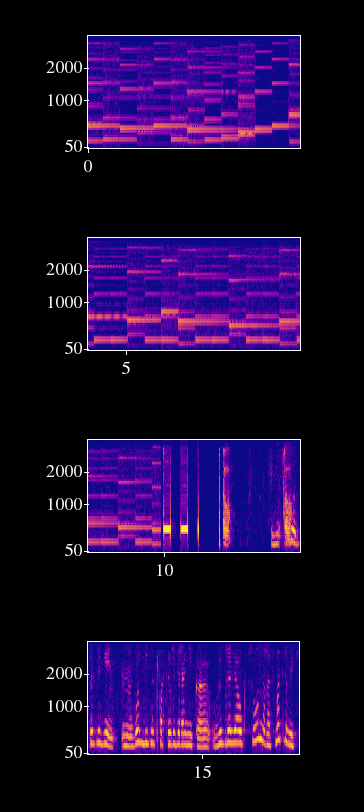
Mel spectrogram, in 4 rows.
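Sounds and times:
telephone hold tones electronic melody while call is transferred: 0:00.0 - 0:10.2
speech: 0:12.4 - 0:16.9.

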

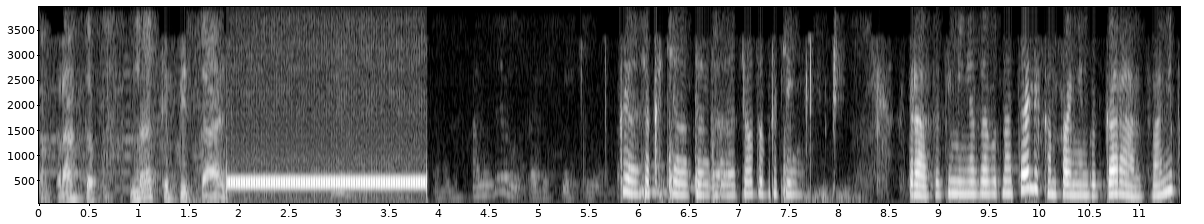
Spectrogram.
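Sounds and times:
speech: 0:00.2 - 0:02.1, 0:05.3 - 0:07.9, 0:08.7 - 0:11.4
steady single-pitched telephone tone while a call is transferred: 0:01.9 - 0:03.9.

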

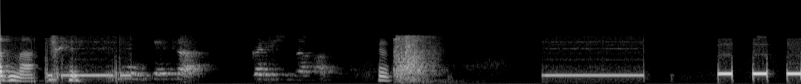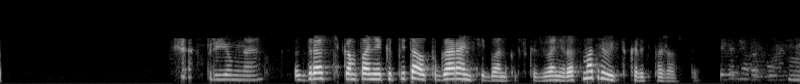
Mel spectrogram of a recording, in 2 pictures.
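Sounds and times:
speech: 0:00.0 - 0:01.0, 0:03.8 - 0:04.4, 0:10.1 - 0:16.0
long steady phone tone: 0:00.6 - 0:01.4, 0:05.4 - 0:06.5, 0:07.2 - 0:08.0.

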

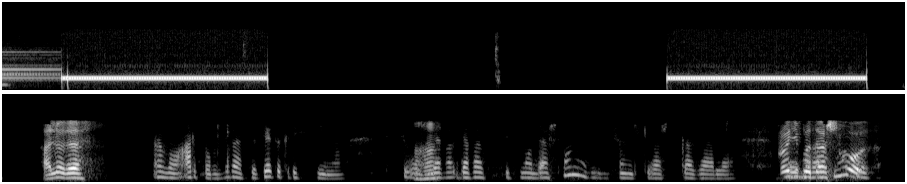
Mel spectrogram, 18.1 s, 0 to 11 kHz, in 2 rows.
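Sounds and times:
telephone tone while a call is transferred: 0:00.0 - 0:02.7, 0:06.6 - 0:08.7
speech: 0:09.5 - 0:10.0, 0:10.6 - 0:17.9.

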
